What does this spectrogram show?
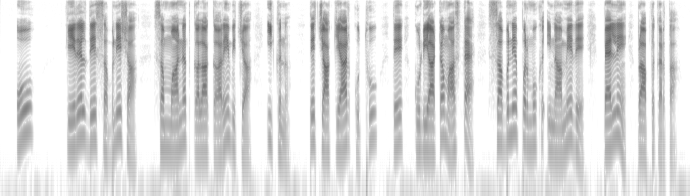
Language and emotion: Dogri, neutral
